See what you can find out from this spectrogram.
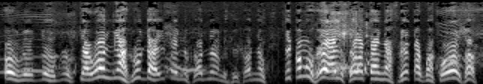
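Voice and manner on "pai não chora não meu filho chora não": put-on hushing a baby. Prank host softly hushing the fake crying baby on the phone. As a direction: croon it to a pretend crying baby.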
